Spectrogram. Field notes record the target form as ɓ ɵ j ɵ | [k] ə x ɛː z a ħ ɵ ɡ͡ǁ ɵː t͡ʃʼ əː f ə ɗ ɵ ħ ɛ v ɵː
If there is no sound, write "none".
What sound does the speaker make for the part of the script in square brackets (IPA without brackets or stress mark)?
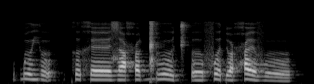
k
